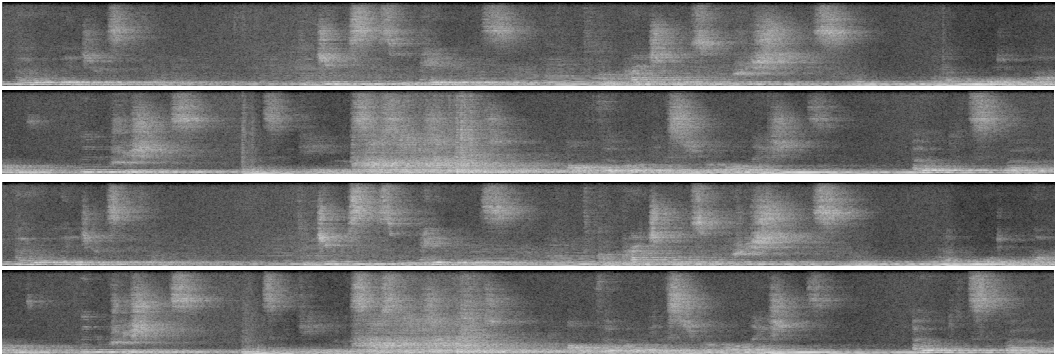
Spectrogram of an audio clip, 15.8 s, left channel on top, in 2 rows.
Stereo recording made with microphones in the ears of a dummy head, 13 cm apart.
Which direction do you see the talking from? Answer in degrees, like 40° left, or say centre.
30° right.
